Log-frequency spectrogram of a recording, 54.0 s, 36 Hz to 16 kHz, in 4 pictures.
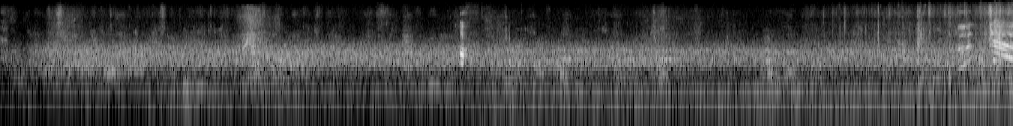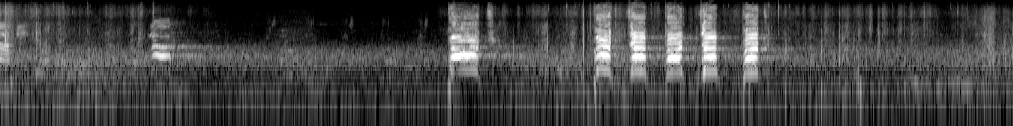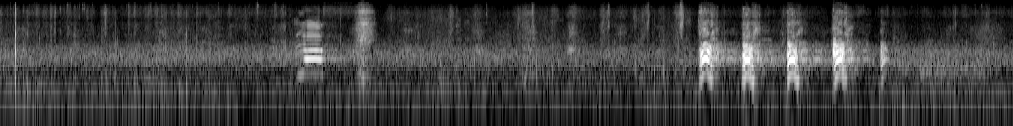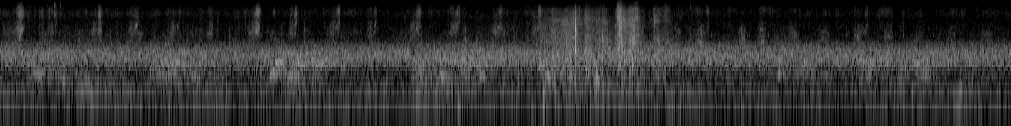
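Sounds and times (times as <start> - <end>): large dog barking: 7.1 - 7.8, 8.8 - 9.1, 10.2 - 10.8, 36.3 - 39.8
dog running over snow: 10.7 - 15.5.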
